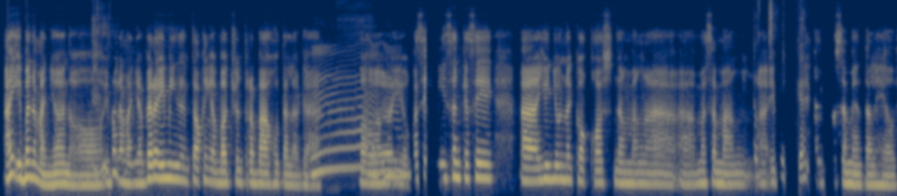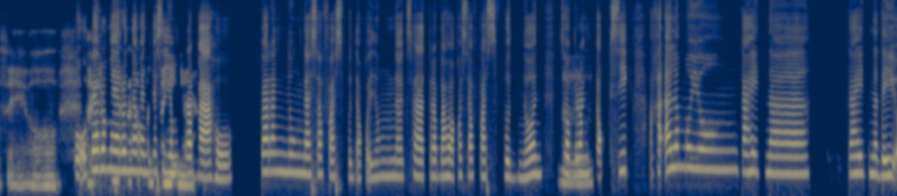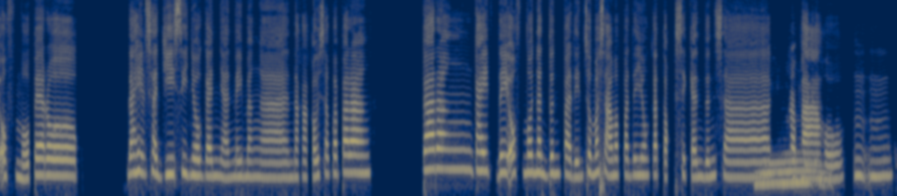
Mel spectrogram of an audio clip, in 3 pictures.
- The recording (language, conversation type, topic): Filipino, unstructured, Paano mo hinaharap ang stress sa araw-araw at ano ang ginagawa mo para mapanatili ang magandang pakiramdam?
- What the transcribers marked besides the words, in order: giggle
